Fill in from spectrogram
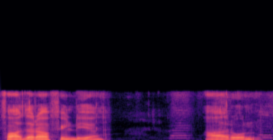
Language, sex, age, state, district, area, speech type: Telugu, male, 30-45, Telangana, Adilabad, rural, spontaneous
